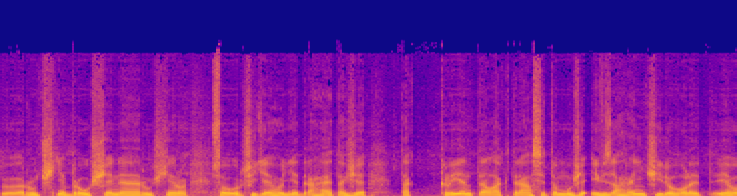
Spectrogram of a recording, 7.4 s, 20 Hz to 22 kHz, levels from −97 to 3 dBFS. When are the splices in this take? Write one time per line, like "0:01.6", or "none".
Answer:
0:02.1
